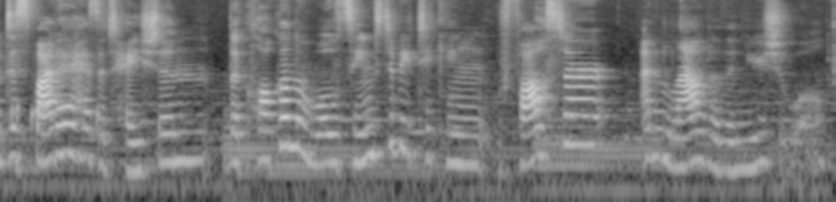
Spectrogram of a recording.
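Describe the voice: The plain reading aloud carries lively intonation.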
